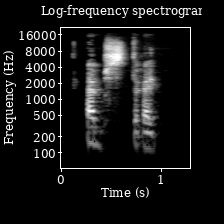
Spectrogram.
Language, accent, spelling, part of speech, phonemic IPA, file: French, Canada, abstrais, verb, /ap.stʁɛ/, LL-Q150 (fra)-abstrais.wav
- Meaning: inflection of abstraire: 1. first/second-person singular present indicative 2. second-person singular imperative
